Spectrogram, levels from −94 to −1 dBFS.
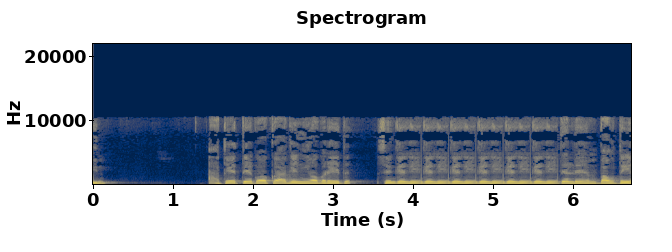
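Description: A speech recording, likely passed through low-bitrate Vorbis compression, has nothing above 10.6 kHz, with hissy, grainy treble and blurred consonant attacks, consistent with roughly 34 kbps. From 4.10 to 5.80 s, a system hang loop occurs: the system stalled while the audio hardware replayed its buffer, so a 341 ms piece repeats five times at 2.93 Hz, fitting a 16384-sample buffer and losing about a second and a half of audio.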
